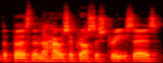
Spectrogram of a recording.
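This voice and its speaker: A man reading a picture book aloud to children as a teacher-librarian, with playful dramatic emphasis, pauses and chatty asides. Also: lowish voice, little pitch movement, sharp tone.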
